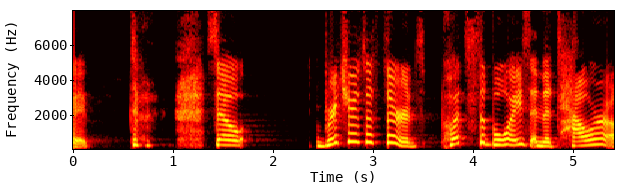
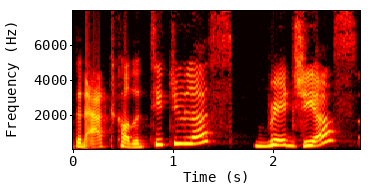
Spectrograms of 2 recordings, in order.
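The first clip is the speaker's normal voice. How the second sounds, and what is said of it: Attempted French accent. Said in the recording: “I was trying to say it like a French accent.”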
